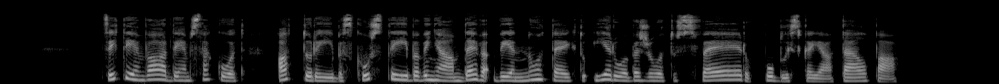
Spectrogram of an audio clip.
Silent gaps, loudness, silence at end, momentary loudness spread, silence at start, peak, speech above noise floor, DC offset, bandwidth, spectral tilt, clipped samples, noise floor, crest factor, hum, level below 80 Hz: none; -29 LUFS; 1.05 s; 8 LU; 1.05 s; -10 dBFS; 52 dB; under 0.1%; 11.5 kHz; -3 dB/octave; under 0.1%; -81 dBFS; 20 dB; none; -80 dBFS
